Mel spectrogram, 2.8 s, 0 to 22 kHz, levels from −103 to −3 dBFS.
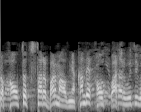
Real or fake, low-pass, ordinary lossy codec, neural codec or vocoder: real; 5.4 kHz; MP3, 24 kbps; none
